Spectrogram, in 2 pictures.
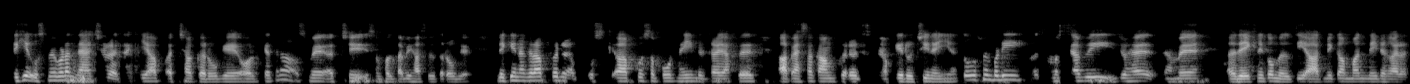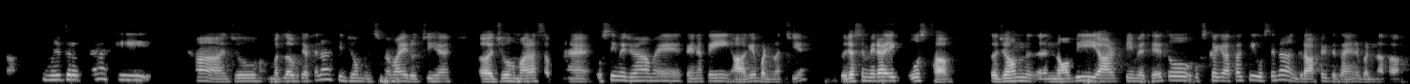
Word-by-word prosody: देखिए 410 - +3
उसमें 185 -1 -4
बड़ा 195 +1 +5
नेचुरल 135 -5 +2
रहता - - -4
है - - -16
कि - - -3
आप - - -8
अच्छा 140 - -1
करोगे 130 +1 0
और - - -1
कहते 145 +8 -5
ना 215 - -1
उसमें 150 -2 -2
अच्छी - - -2
सफलता 130 -3 -4
भी 140 - -5
हासिल 130 +1 -4
करोगे। 125 0 -6 0.3
लेकिन 175 +3 +2
अगर 175 0 +2
आप 180 0 +4
फिर 180 -2 +1 0.3
उसक - - -14
आपको 150 +3 +2
सपोर्ट 155 0 -4
नहीं 150 +1 -1
मिल 140 - -7
रहा 140 - +3
है 140 - +5
या 135 - +2
फिर 75 - +1 0.3
आप - - +6
ऐसा 155 - -3
काम 140 0 +4
कर - - -1
रहे 140 - +3
हो - - -2
जिसमें - - -10
आपकी 145 - +2
रुचि 135 +3 0
नहीं 130 -1 -1
है - - -10
तो 210 - +1
उसमें 220 0 -4
बड़ी 210 +1 +2
अ, 200 -6 -15
समस्या 150 +2 -2
भी 170 0 +3 0.2
जो 150 - -2
है 160 +1 +5 0.2
हमें 140 +1 +3 0.3
अ, - - +5
देखने 130 +3 +5
को 155 - +1
मिलती 125 +1 -2
है, - - +3
आदमी 140 +2 +3
का 140 0 +1
मन 135 0 -2
नहीं 135 0 -2
लगा 125 -1 +1
रहता। 120 - -7 0.3
मुझे 215 0 -1
तो 225 +1 +1
लगता 220 +1 -7
है - - -5
ना - - -3
कि 210 -2 -1 0.5
हाँ 135 -6 +3
जो 145 0 -3 0.3
मतलब 145 +2 -1
कहते 155 - -3
ना 235 +1 -1
कि 190 - -4
जो 155 -1 -4
जिसमें 145 +4 -7
हमारी 155 +1 +4
रुचि 140 0 -4
है, 140 0 0 0.3
अ, 130 - +8
जो 150 +3 +1
हमारा 140 -1 +3
सपना 140 +1 -4
है - - +1
उसी 180 +6 -2
में 190 -1 +1
जो 170 - -2
है 175 - +1
हमें 85 - -1
कहीं 140 - -1
न - - 0
कहीं 150 +1 +3
आगे 135 +5 +2
बढ़ना 125 -1 -2
चाहिए। 125 +11 -6 0.3
तो 135 - +1
जैसे 155 +4 +4
मेरा 170 +1 +6
एक 175 - -3
दोस्त 170 +2 0
था - - +9 0.5
तो 140 - +4
जब 150 +2 +5
हम 160 +2 +3 0.3
9वीं 160 +7 +3
8वीं 145 +1 +3
में 145 -2 -1
थे, - - +2
तो 195 - -3 0.2
उसका 180 - -2
क्या 170 -2 +2
था - - +2
कि 200 +2 -5
उसे 180 +2 -6
ना 215 +1 +1
ग्राफ़िक 130 +5 +2
डिज़ाइनर 125 -1 -2
बनना 130 -2 -4
था - - 0
150 Hz, 255 wpm, -24 LUFS, 135-175 Hz, 0.5 s, था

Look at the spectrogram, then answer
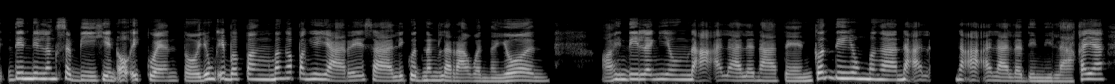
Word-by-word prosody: din 260 +4 +5
nilang 260 -1 +4
sabihin 200 -6 -1
o - - +3
ikuwento 180 -5 -1
yung 250 +8 +3
iba 245 -1 +1
pang 235 -2 +1
mga 270 +3 +1
pangyayari 215 -7 0
sa 175 -5 0
likod 195 +1 -2
ng 190 0 -1
larawan 160 -4 -2
na 150 - -6
'yon. 170 +1 -1 0.5
Ah, - - -3
hindi 230 +1 +2
lang 235 0 +1
yung 225 -2 -2
naaalala 185 -2 -3
natin, 170 -1 -3
kundi 280 0 +3
yung 255 -2 +5
mga 220 -3 +2
naal 200 -3 -5 0.2
naaalala 180 -6 -2
din 155 0 -5
nila. 145 -1 -4
Kaya 245 +1 +2
195 Hz, 160 wpm, -23 LUFS, 175-240 Hz, 0.5 s, din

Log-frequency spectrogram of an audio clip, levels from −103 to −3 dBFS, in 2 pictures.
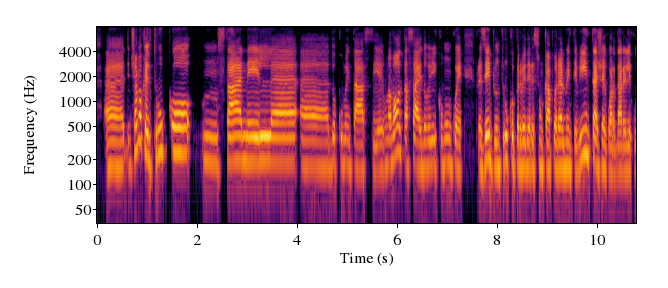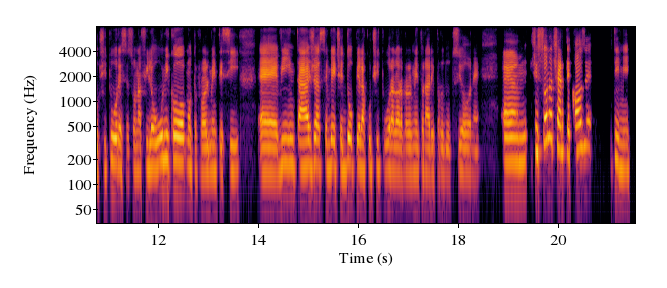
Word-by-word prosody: Uhm, 165 0 0
diciamo 205 - +1
che - - +5
il 195 - +2
trucco, 245 +3 +3 0.2
mhmm, 190 -1 -7
sta 190 +3 +3
nel, 190 0 +5 0.6
uhm, 165 -1 -3
documentarsi 160 -4 -5
e 150 - -5
una 165 +2 -2
volta, 230 -1 +2
sai, 165 -1 +1
dovevi 165 +1 -5
comunque 170 -4 -5 0.2
per - - -5
esempio 190 0 +3
un 155 - -4
trucco 190 +4 0
per 165 - -2
vedere 160 -1 -1
se 165 - -12
un 160 - -5
capo 155 0 0
è - - +2
realmente 160 -1 -1
vintage 195 -4 +2
è 150 - -3
guardare 145 0 -2
le 145 0 -3
cuciture, 160 +4 -2
se 130 - -15
sono 145 +3 -11
a - - -4
filo 160 +1 -3
unico, 190 +1 +4
molto 160 -5 -6
probabilmente 140 +1 -5
sì, 145 +3 -8 0.3
è 140 -1 +4
vintage, 170 0 +2
se 165 +1 -9
invece 165 -1 -3
doppia 170 +1 0
è - - -4
la 155 - +1
cucitura 155 0 -7
allora 145 -1 -1
probabilmente 140 +1 -8
è - - -9
una 135 -1 -1
riproduzione. 135 -1 -9 0.5
Uhm, 185 0 +2
ci 245 - -1
sono 330 +9 +5
certe 255 -9 +3
cose 280 +3 +2 0.3
dimmi. 155 -7 -6
165 Hz, 165 wpm, -23 LUFS, 150-185 Hz, 0.6 s, che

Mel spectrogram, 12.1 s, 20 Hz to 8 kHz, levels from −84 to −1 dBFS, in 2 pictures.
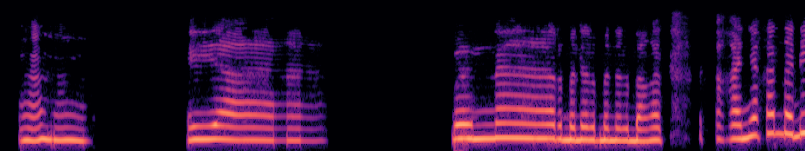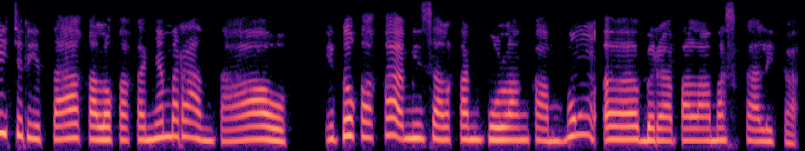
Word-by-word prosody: Mhm 240 0 -2
mhm. 245 0 -1 1.0
Iya, 260 +1 +1 1.7
bener 275 0 +2
bener 250 0 +2
bener 235 -1 0
banget, 240 +1 -1 0.4
Kakaknya 270 +4 0
kan 375 - 0
tadi 365 +1 +3
cerita, 265 -4 -1 0.2
kalau 250 -1 +4
Kakaknya 250 +3 0
merantau. 255 -4 +1 0.4
Itu, 320 +5 +3
Kakak, 305 +1 0
misalkan 260 -1 0
pulang 250 0 +3
kampung, 240 +9 -1 0.2
eee, 255 0 +3
berapa 235 -1 0
lama 235 +1 0
sekali 225 -2 -4
Kak? - - -25
255 Hz, 120 wpm, -21 LUFS, 245-275 Hz, 1.7 s, kalau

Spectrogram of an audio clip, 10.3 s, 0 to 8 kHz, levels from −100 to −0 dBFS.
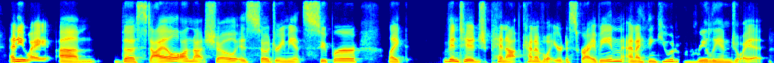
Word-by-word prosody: Anyway, 225 -8 +5
um, 180 -4 +3 0.2
the 195 -1 +1
style 185 +5 +4
on 210 0 +2
that 200 - -1
show 185 0 -1
is 195 -1 -3
so 190 -1 -1
dreamy, 185 -1 -3
it's 175 - -5
super, 200 0 +1 0.4
like, 185 - -2 0.4
vintage 215 -3 +1
pin-up, 190 -5 0
kind 205 -2 0
of 195 -1 0
what 185 0 -3
you're 180 - -3
describing, 200 +8 -1
and 195 -4 0
I 185 - +2
think 195 0 -6
you 220 - -4
would 245 -2 -3 0.3
really 175 -2 -2
enjoy 165 -1 -5
it. 310 +1 -3
195 Hz, 165 wpm, -24 LUFS, 180-210 Hz, 0.4 s, Anyway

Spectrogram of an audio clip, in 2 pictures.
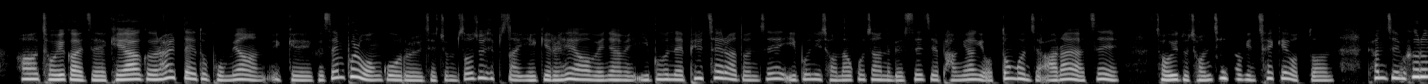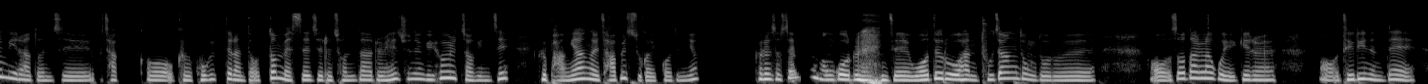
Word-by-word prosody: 아 250 0 +2
저희가 225 -1 +4
이제 195 +1 0
계약을 230 +1 +4
할 305 +4 +3
때도 255 -3 0
보면 205 0 -1
이렇게 200 -4 -3
그 200 - -3
샘플 325 - +1
원고를 200 -5 0 0.2
좀 195 0 -6
써 250 +8 -2
주십사 270 -8 -3
얘기를 195 +1 0
해요. 225 -1 +2
왜냐하면 200 0 -1
이분의 220 +1 0
필체라든지 255 -3 -2
이분이 235 +1 -3
전하고자 205 +2 -4
하는 205 -2 -2
메시지의 210 +3 -4
방향이 210 +3 -2
어떤 270 +9 -2
건지 220 -7 -1
알아야지 220 +2 0 0.4
저희도 215 -1 +2
전체적인 220 +2 -2
책의 280 +2 -2
어떤 190 -3 -3 0.3
편집 300 -1 0
흐름이라든지 200 - +1
작 205 -1 -6 0.3
어 195 -2 0
그 200 -2 -2
고객들한테 210 -2 -1
어떤 290 +10 0
메시지를 205 -2 0
전달을 195 +1 -2
해 230 - +3
주는 250 0 -2
게 215 -1 -1
효율적인지 245 -5 0 0.3
그 230 - +3
방향을 225 +4 +2
잡을 200 +9 -1
수가 185 -8 -5
있거든요. 185 +4 -4 0.6
그래서 245 -1 +2
샘플 160 -6 -2 0.2
원고를 220 -1 +6 0.2
인제 200 0 +4
워드로 225 +5 +5
한 215 -3 +2
2 220 - -2
장 275 0 +1
정도를 190 -4 -1 0.6
어 185 +1 -1
써달라고 270 0 +2
얘기를 205 +2 0 0.4
어 190 0 -3
드리는데 220 -4 +1
215 Hz, 330 characters per minute, -22 LUFS, 195-245 Hz, 0.6 s, 원고를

